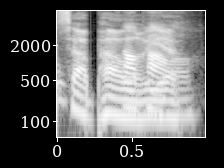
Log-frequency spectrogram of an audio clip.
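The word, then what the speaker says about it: São Paulo: Today's question, do you like the Eagles opening their 2024 regular season on a Friday night in, how do you say this, Sao Paulo, Brazil? – Sao Paulo.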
